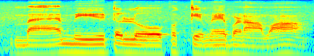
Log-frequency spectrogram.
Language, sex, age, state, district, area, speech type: Punjabi, male, 30-45, Punjab, Barnala, rural, read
